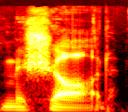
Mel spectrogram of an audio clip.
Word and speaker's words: Michaud: is from Mike Michaud that's how it is pronounced by the way I had to learn it after the fact but it's pronounced Michaud but I'm convinced that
